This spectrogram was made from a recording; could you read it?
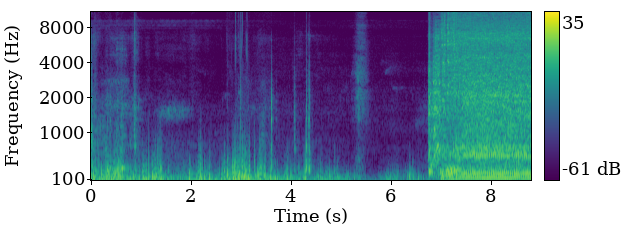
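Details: John Deere D140 lawn mower, a crank-but-no-start case, after replacing the fuel shutoff solenoid on the front of the engine: handling noise, then the engine catches at once and runs steady and even. Repair fixed it.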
